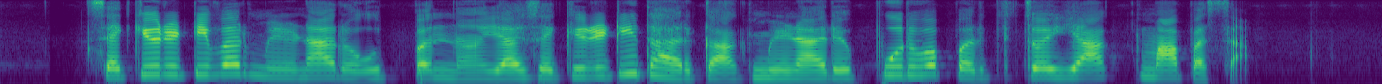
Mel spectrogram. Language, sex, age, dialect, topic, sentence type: Marathi, female, 18-24, Southern Konkan, banking, statement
